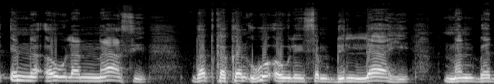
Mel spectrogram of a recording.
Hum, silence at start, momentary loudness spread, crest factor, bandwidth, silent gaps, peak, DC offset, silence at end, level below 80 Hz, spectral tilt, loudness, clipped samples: none; 0.05 s; 14 LU; 10 dB; 13 kHz; none; 0 dBFS; under 0.1%; 0 s; -50 dBFS; -7.5 dB/octave; -10 LUFS; 0.3%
